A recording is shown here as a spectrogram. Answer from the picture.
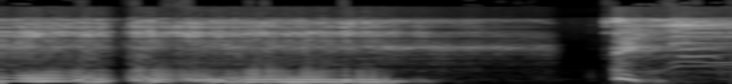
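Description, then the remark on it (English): A voice imitates a father's loud snoring as he sleeps with his head kicked back in his chair at a Broadway play: rough, rattling low snorts that drag on for over a second, a brief silent pause, then another snore starting up. “He has his head kicked back in his chair and just starts snoring like...”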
